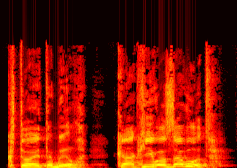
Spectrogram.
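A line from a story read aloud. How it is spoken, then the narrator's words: Through gritted teeth. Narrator (Russian): спросил принц сквозь зубы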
